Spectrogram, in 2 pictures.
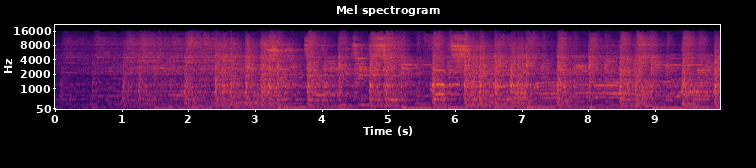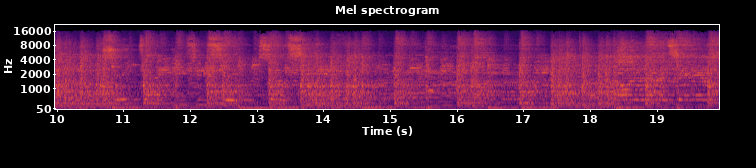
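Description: A loud rock song plays continuously with a full, dense band sound, heavy driving bass and bright cymbal-like wash, steady in volume throughout with no talking over it.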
